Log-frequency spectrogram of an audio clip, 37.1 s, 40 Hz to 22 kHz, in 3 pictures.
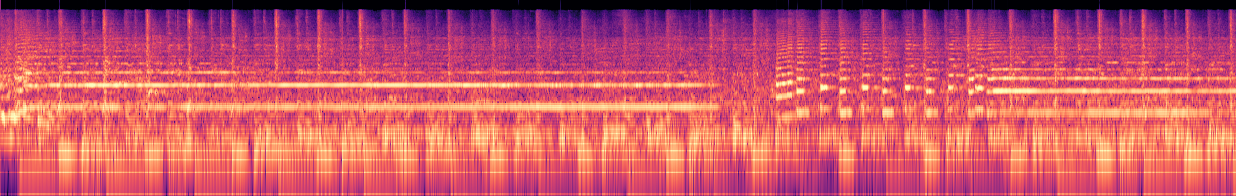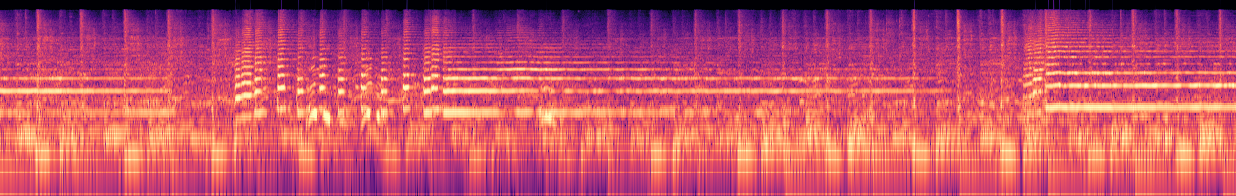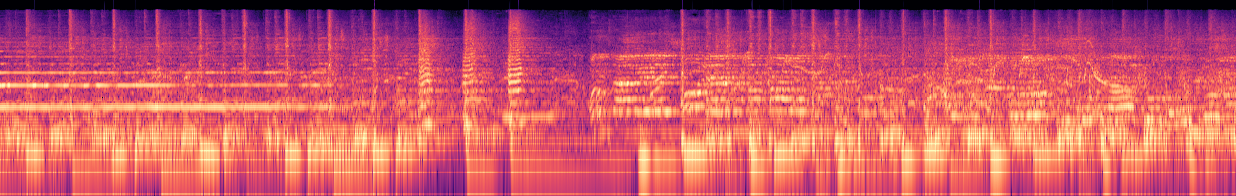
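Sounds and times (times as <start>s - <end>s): trumpet notes: 0.0s - 21.8s, 22.5s - 30.4s
bass rhythm: 0.0s - 30.2s, 31.1s - 37.0s
strummed guitars: 0.0s - 37.0s.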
